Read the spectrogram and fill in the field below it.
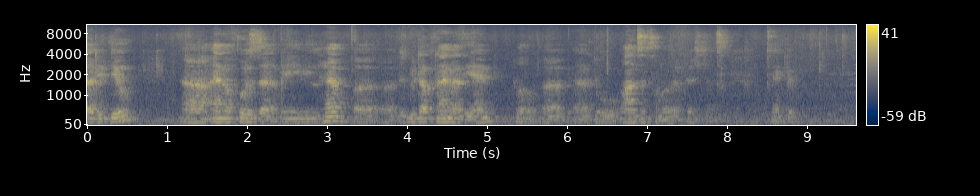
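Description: A man speaks calmly through a microphone and loudspeakers.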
